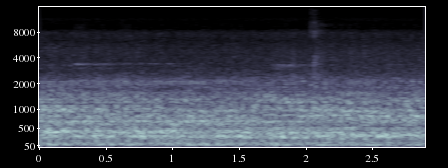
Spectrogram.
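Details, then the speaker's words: Whirlpool top-load washing machine on the final high-speed spin; washing, filling and draining work fine, but a constant coarse grinding roar like a ragi flour mill, no clean tone. Worn gearbox, drum bearing and failed oil seal. "ಈ spin ಇದೆಯಲ್ಲ, last ಸ್ಪೀಡಾಗಿ ಸುತ್ತ ಟೈಮಲ್ಲಿ ನೋಡಿ ಈ ಥರ sound ಬರ್ತಾ ಇದೆ. ಒಂದು ರಾಗಿ ಮಿಷಿನ್ ಓಡುತ್ತಲ್ವ, ರಾಗಿ ಮಿಷಿನ್ ಸೌಂಡಲ್ಲಿ ಆ ಟೈಪಲ್ಲೇ ಬರ್ತಾಯಿದೆ."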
